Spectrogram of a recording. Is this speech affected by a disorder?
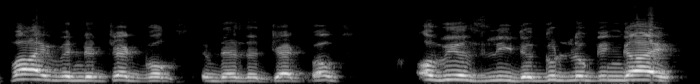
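Yes: cerebral palsy, severe.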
